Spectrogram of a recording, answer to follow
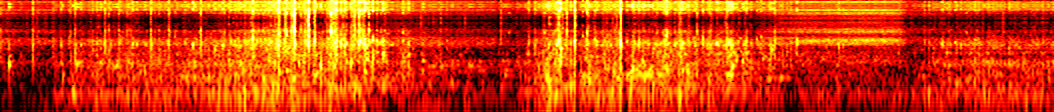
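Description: Scuba diver breathing underwater through a regulator: two bursts of exhaled bubbles gurgling and crackling, about three and five and a half seconds in, with quieter breathing between.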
